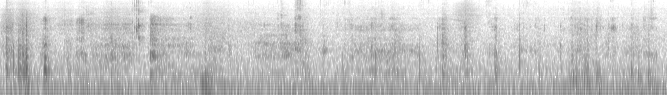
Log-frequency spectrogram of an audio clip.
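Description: Faint chewing of a McDonald's chicken nugget, with scattered small mouth clicks and soft crunches.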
